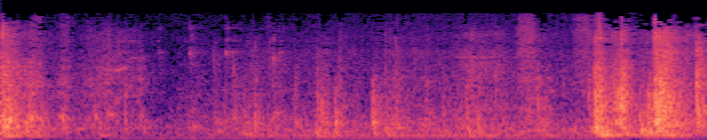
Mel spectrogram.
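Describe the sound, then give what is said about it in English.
A door is handled and opened for a visitor: soft rattling and scraping clunks build to a louder clatter near the end, with no voices. “There's somebody at the door.”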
